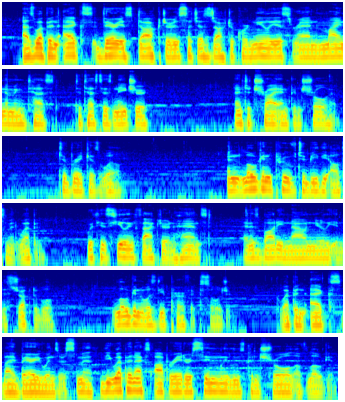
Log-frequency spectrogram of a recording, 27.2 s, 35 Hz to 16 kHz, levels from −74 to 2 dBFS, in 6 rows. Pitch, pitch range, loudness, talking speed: 85 Hz, 80-90 Hz, -24 LUFS, 145 wpm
